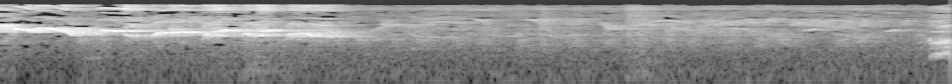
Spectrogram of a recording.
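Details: Oriental magpie-robin in agitated song, a lure to make other birds sing: nearly two seconds of loud, descending and warbling whistles, a long hush, then an abrupt lower note at the end.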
